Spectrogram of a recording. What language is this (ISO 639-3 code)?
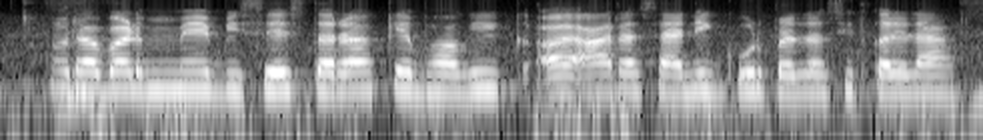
bho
